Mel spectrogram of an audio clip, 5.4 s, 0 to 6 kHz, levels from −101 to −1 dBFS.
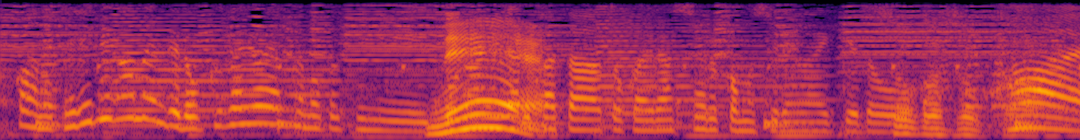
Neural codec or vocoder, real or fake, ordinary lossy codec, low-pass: none; real; none; 5.4 kHz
